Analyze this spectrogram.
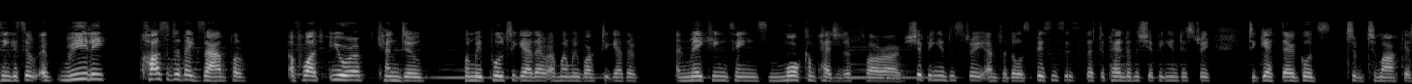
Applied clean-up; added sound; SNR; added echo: neural mask model RNNoise.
